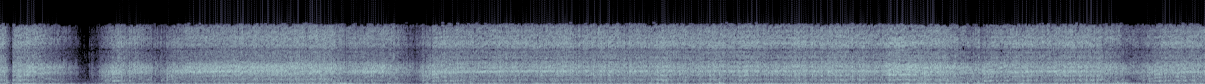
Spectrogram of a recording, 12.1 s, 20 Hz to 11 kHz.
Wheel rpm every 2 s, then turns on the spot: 70, 120, 130, 160, 150, 120.
none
